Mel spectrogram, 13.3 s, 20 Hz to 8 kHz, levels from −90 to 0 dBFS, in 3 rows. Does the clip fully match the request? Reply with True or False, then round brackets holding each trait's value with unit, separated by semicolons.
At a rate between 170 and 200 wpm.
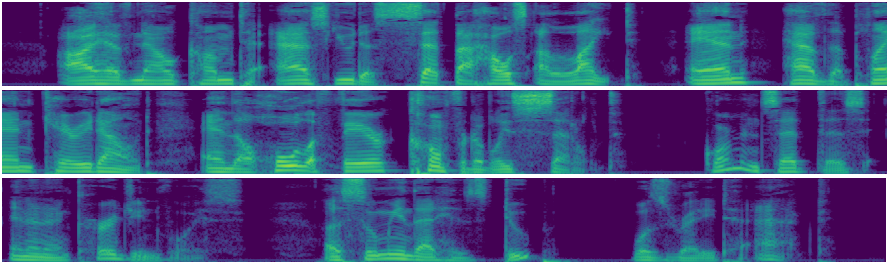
True (175 wpm)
